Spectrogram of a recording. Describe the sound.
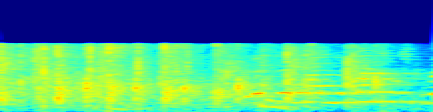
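Audience applause for a host at a community discussion gathering held in a private home: brisk, dense clapping runs throughout, with voices and a raised cheer mixed in.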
